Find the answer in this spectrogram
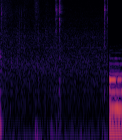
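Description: Quiet room tone with a few faint clicks, about a second in.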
